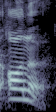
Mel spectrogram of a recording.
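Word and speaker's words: honour: उसके बाद क्या है एन ऑनर। ऑनर, एन ऑनर, एच जो है साइलेंट है।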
